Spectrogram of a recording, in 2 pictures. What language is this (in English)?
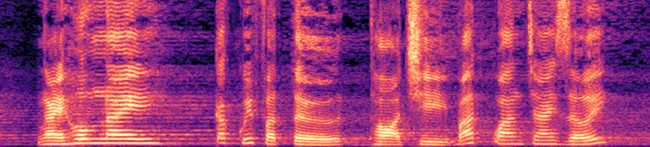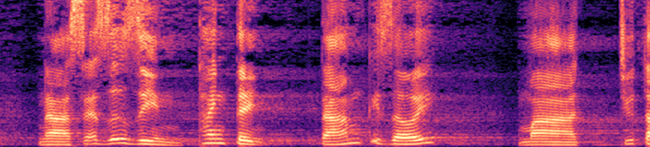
Vietnamese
